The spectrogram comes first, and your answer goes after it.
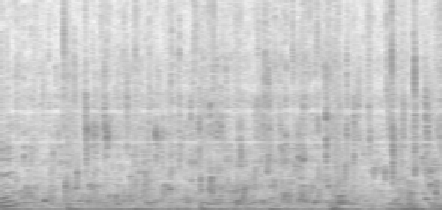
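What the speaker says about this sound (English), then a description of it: "Trader, if you can turn the fresh water on, that'd be top notch" Fresh water runs through a tank flush mechanism with a faint, continuous trickle and gurgle, with small splashy pulses throughout.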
